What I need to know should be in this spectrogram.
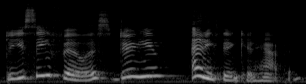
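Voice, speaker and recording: A woman's voice: high voice, very animated, moderate pace, a little mellow, pitched above the performer's own voice. Woman reading as an amazed, mild-mannered dad. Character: amazed, good-natured father, adult man.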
